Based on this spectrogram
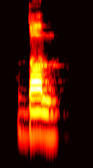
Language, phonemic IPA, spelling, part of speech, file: Moroccan Arabic, /dˤall/, ضل, noun, LL-Q56426 (ary)-ضل.wav
- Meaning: shadow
